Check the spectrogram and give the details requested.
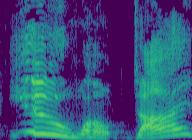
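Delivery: snake voice, drawn-out hiss on the s, swooping. Narrator reading the garden story, the serpent answering the woman: hissing serpent voice. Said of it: "the serpent hissed".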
